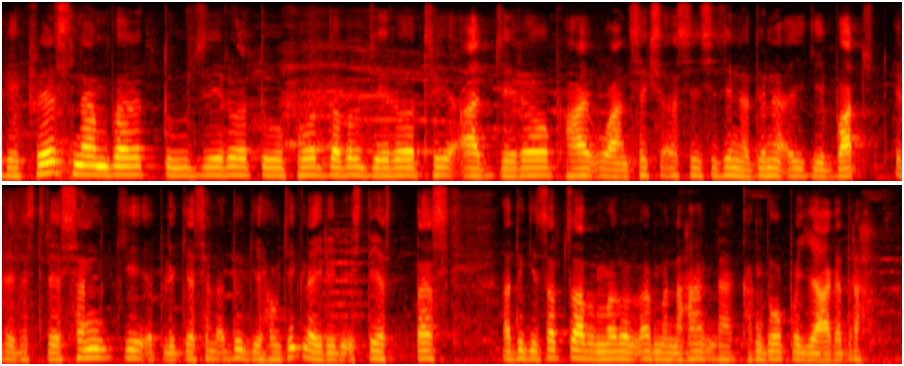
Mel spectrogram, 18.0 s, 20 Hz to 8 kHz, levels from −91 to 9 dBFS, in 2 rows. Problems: none marked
